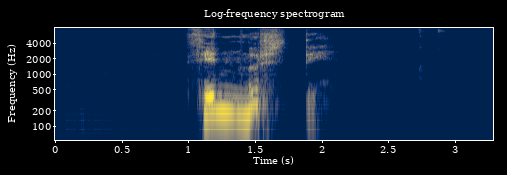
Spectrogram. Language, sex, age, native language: Icelandic, male, 50-59, Icelandic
